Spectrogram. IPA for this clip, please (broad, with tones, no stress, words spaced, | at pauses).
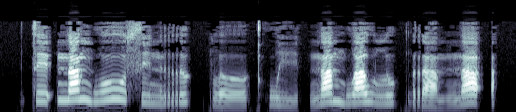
te˦˥ʔ na˥˩ŋwoː˥˩si˧n rɯ˥˩k̚plɤː˩˦ kʰwiː˨˩t̚na˥˩mwa˥˩w lu˦˥k̚ra˨˩mna˥˩ʔ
